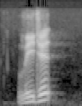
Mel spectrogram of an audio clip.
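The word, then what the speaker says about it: Liuget: They've got Kendall Reyes at defensive end, Sean Lismore, and Corey, how do you say it? – Legit.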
